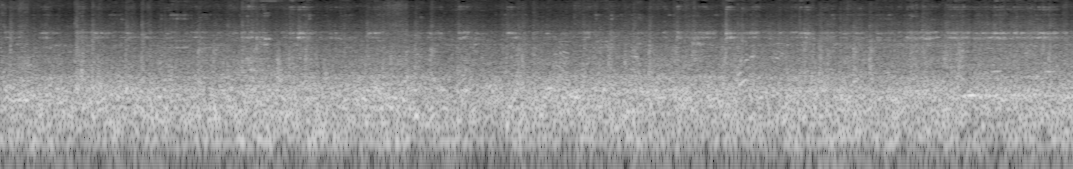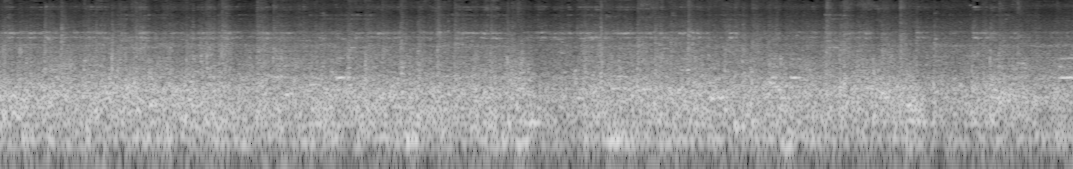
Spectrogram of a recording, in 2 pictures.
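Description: Puffing Billy narrow-gauge steam train running, heard from its carriage: a steady loud rumble of wheels on rails with clicking from the track and a faint thin high squeal from the wheels.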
